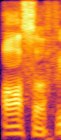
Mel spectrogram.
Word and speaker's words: Ossoff: And let's take Ossoff. Is that how you say his name? Like the guy that lost in Georgia. – Ossoff.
